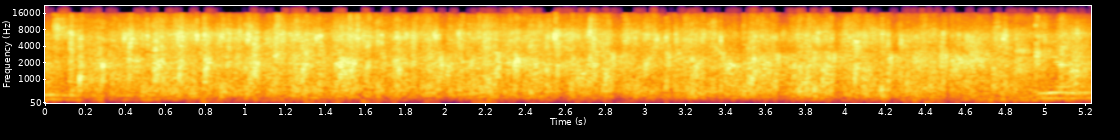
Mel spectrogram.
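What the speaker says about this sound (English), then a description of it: "Let's give him a big round of applause." Steady, dense audience applause for a judge at a mock trial event, loud and continuous throughout with no talk over it.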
